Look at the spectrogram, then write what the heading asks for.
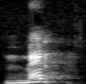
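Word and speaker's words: mand: the ND for example in men as in a man yeah m a n d met as you can hear there is no D in the pronunciation although there is one in the writing for the L I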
